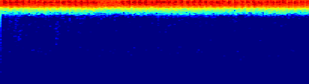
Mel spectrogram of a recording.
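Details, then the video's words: Unbroken shrill cricket chorus, a fast buzzy trill held at one very high pitch and an even volume, over soft background hiss. "Most relaxing cricket sound"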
